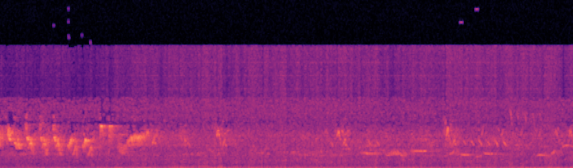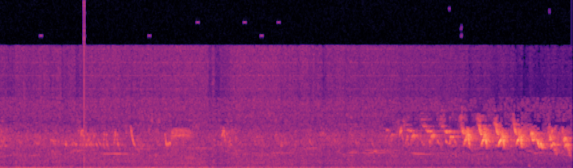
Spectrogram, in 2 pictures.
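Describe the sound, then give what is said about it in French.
Trucks and a car roll past on the rue de la Bellemire, a steady low rumble with some rattling, while birds chirp and tweet faintly above the traffic noise. “Alors il me semble avoir entendu des camions, une voiture, un brinque-ballet dans la rue de la Bellemire.”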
